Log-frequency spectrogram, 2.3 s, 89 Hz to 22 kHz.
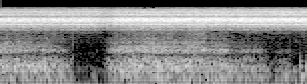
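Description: Dave's breathing inside his suit in the film 2001: A Space Odyssey, a steady airy hiss of breath and oxygen flow that dips briefly once before resuming evenly.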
